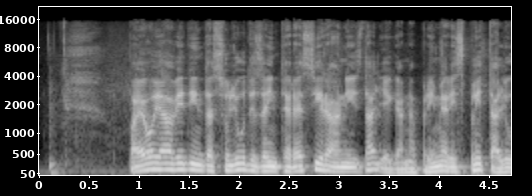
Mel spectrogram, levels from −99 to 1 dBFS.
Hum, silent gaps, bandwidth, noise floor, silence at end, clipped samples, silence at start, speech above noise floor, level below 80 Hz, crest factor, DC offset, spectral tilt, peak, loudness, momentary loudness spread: none; none; 16 kHz; -39 dBFS; 0 s; under 0.1%; 0.1 s; 24 dB; -34 dBFS; 12 dB; under 0.1%; -5.5 dB/octave; -6 dBFS; -16 LUFS; 15 LU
